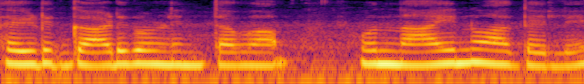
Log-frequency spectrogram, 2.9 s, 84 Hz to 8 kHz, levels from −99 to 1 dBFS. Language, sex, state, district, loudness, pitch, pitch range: Kannada, female, Karnataka, Raichur, -12 LUFS, 250 Hz, 240-260 Hz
